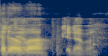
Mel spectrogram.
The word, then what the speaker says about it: Qdoba: How do you say it? Qdoba? Qdoba. I love Qdoba. So it's literally as stupid as it looks. but Moe's Mexican Grill?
